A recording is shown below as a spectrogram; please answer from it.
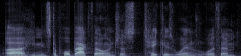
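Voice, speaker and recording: Excitable male esports caster, smooth voice. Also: medium pitch, normal speed, dry recording. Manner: excitable, shouts during fights. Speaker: game commentator. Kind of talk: esports casting.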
